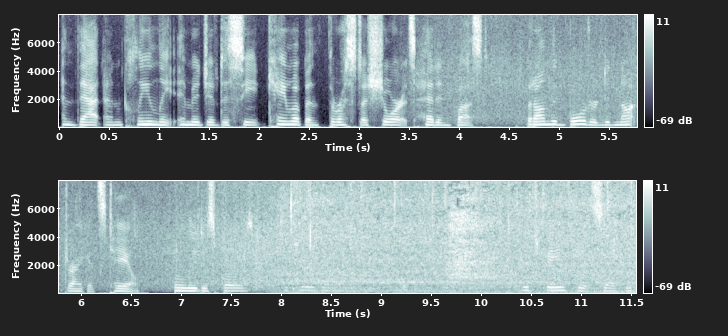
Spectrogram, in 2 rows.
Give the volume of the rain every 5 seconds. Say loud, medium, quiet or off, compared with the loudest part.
quiet, loud, loud.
